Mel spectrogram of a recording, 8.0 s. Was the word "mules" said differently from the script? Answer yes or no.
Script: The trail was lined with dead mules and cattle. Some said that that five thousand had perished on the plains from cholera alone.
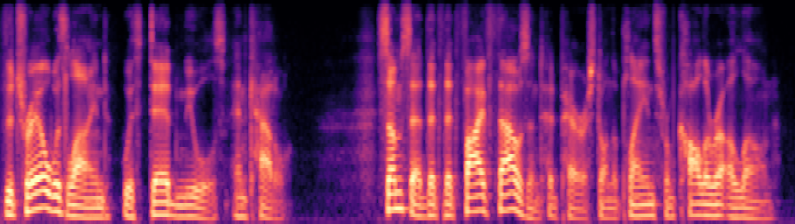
no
